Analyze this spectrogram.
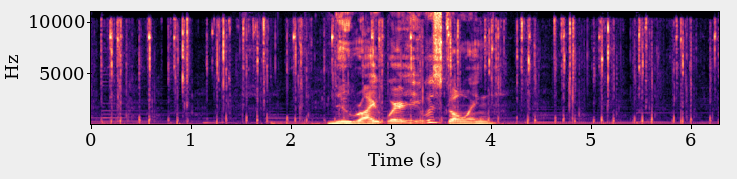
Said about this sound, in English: And he brought his horse out into the road. "Go. Go find Guruji." The horse just started plodding down the road.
